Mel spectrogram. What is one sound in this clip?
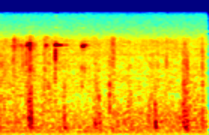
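A young woman speaks quietly.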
